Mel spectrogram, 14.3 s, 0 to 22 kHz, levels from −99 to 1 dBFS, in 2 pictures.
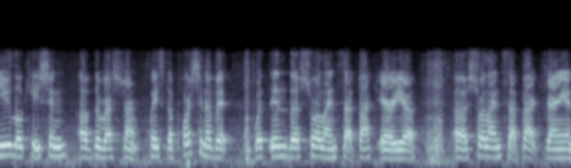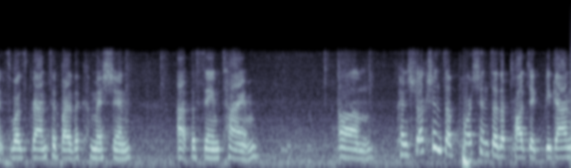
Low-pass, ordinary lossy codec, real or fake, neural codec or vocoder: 7.2 kHz; Opus, 32 kbps; real; none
